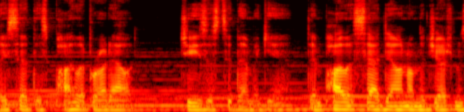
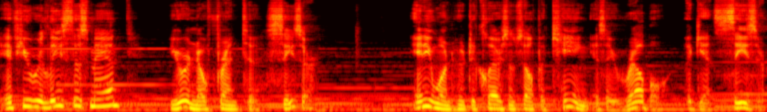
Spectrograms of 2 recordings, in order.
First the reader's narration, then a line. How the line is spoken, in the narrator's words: the Jewish leader shouted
